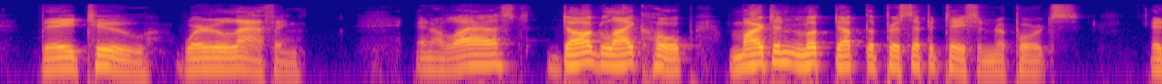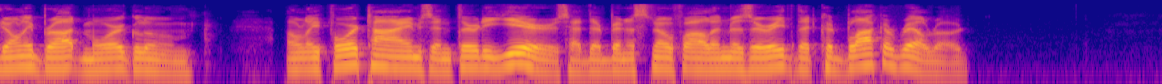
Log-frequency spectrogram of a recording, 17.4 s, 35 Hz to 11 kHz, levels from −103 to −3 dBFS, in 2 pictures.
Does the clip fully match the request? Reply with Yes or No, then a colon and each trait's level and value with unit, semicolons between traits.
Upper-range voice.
No: low, 110 Hz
